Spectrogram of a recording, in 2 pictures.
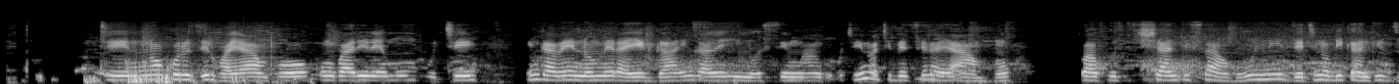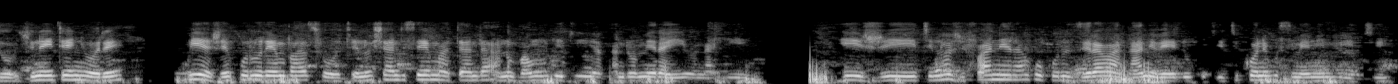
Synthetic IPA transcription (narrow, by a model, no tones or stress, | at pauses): tino̞kuɾud͡zirwajambokuŋɡwaɾire̞mumbutiː | ŋɡaʋe̞ino̞me̞ɾaje̞ɡʱaiŋɡaʋe̞ino̞simwaŋɡokutiːno̞tiɓe̞t͡se̞ɾajambo | pakuʃandisaɦunid͡ze̞tino̞ɓikandid͡zo̞ʐino̞iteɲo̞ɾe̞ | uje̞ʐe̞kuɾure̞mbat͡so̞tino̞ʃandisematandaa̰no̞b͡vamumbiriakando̞me̞ɾaijo̞naʔiji | iʐitino̞ʐifaniɾakukuɾud͡ziɾaʋan̤aniʋe̞ɗukutitiko̞ne̞kusime̞mimbiːti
